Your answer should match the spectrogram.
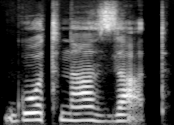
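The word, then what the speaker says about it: год: moment about pronunciation uh the words got and at the end i uh not only yeah of course we write a letter the letter is a voiced consonant in russian language but at the end of the word it becomes voiceless so we pronounce it like because it has a weak position that's why i pronounce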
